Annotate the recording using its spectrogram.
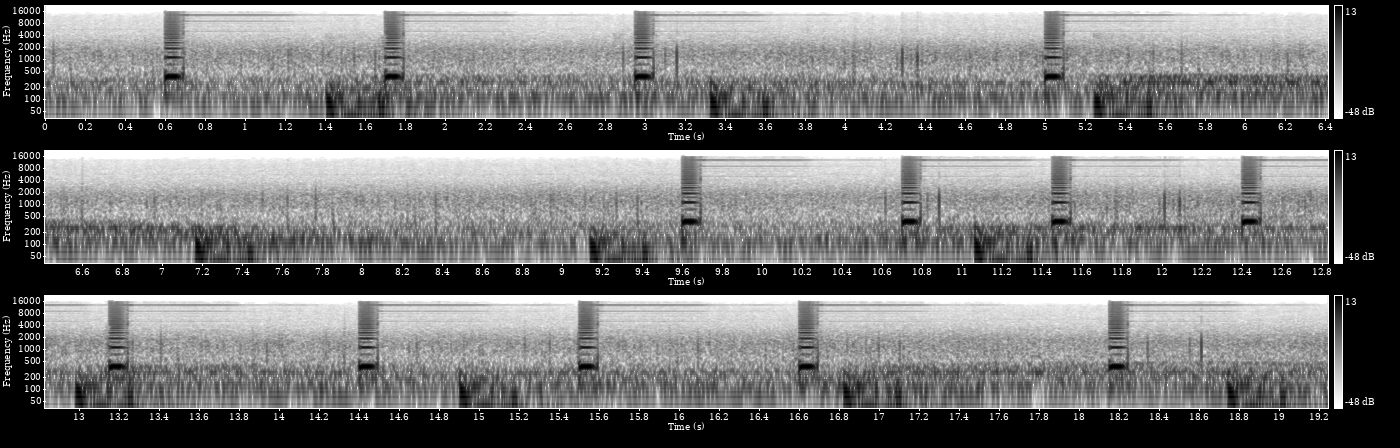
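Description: A short electronic click sounds again and again.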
